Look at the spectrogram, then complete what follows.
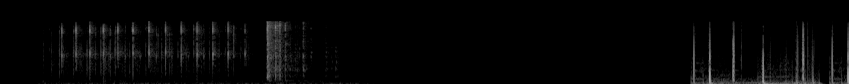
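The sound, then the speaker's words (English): Dice rattle rapidly in a steady shake for about three seconds, then silence, followed by a burst of sharp, hard clacks as they tumble across a surface, in Radio No Man's Land, a live radio performance of 27 May 2009 in Studio 3 of the ORF Funkhaus in Vienna. “Roll the dice.”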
